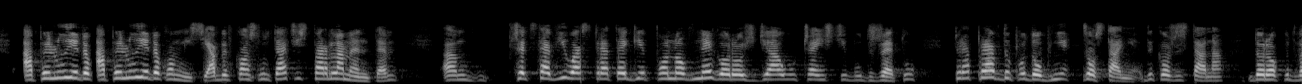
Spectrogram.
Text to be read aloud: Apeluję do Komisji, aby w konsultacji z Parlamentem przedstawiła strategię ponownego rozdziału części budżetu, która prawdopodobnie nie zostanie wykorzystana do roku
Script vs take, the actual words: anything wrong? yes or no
yes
